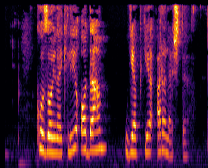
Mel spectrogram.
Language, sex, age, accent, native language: Uzbek, female, 18-24, Samarqand, Uzbek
